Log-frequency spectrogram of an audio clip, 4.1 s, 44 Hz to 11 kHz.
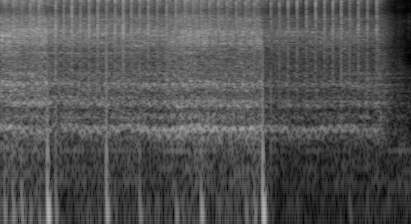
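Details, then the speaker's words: Fox Body Mustang off the road about 20 years, cranking on the starter with the coil disconnected after brake cleaner was sprayed into the intake: steady, evenly spaced compression pulses, with compression sounding even across cylinders; normal cranking compression. "it sounds like compression it doesn't sound that's what i was saying last time i was cranking and it sounded fine"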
